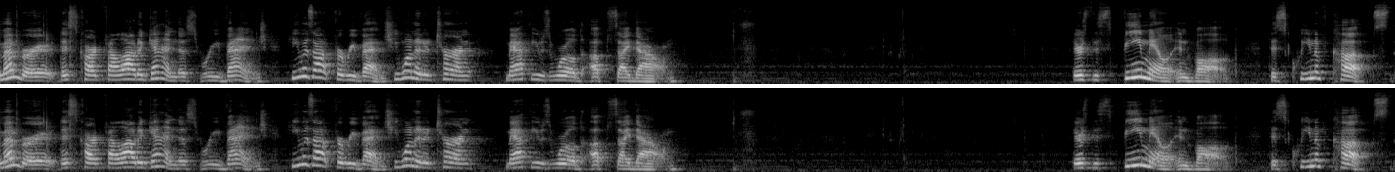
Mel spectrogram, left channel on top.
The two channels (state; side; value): normal; both; correlation 0.24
